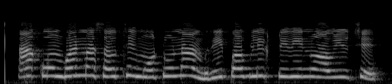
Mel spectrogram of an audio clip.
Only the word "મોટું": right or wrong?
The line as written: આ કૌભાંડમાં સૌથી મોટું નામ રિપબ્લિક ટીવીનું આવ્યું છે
right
